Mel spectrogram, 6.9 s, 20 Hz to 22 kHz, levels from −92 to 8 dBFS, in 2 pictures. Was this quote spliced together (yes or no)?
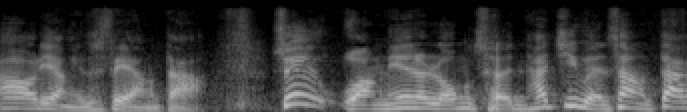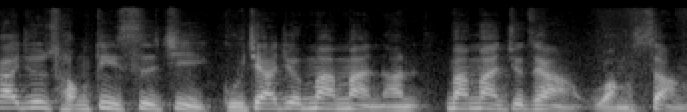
yes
